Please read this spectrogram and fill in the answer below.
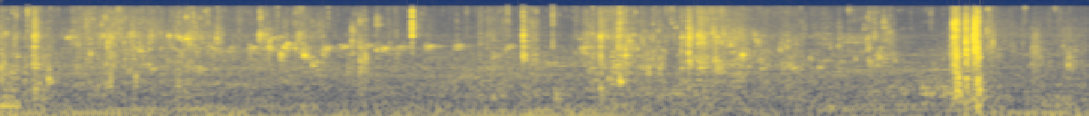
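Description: Hands swishing food around in water in a stainless steel bowl, with irregular splashes, drips and small knocks against the metal. There is a sharper knock about six and a half seconds in.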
